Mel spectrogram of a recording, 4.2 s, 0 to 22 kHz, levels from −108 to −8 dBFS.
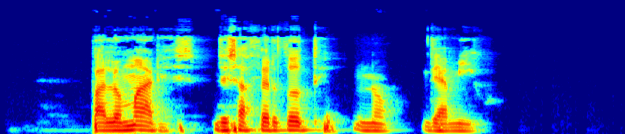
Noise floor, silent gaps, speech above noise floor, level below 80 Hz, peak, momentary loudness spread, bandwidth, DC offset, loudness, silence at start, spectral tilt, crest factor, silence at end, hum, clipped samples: under -90 dBFS; none; over 70 dB; -54 dBFS; -2 dBFS; 11 LU; 9.4 kHz; under 0.1%; -21 LUFS; 0.6 s; -5.5 dB/octave; 22 dB; 1 s; none; under 0.1%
